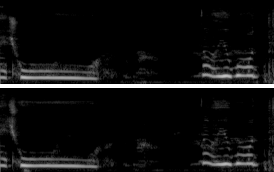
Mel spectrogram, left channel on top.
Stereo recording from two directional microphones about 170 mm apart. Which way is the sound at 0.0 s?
10° right (ahead or behind).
